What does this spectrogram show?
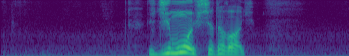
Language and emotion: Russian, angry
